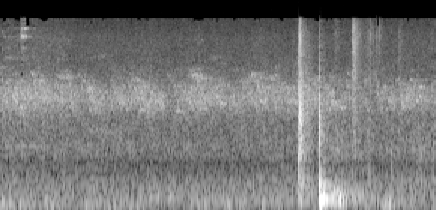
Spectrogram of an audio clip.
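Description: A traditional bow shot about three seconds in: the sharp snap of the string on release, then a fraction of a second later the arrow's impact at the target, the loudest sound.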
